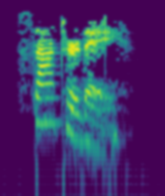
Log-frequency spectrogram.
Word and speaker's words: Saturday: 第三个 Saturday，注意第二个音节的末尾要卷舌，重读在第一个音节上。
